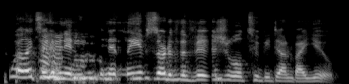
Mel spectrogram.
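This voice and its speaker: A woman's voice: on the high side, very animated, a little fast, darkish tone, no echo. Woman guest explaining stuff casually, close dry sound, no room on it. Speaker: actress, podcast guest.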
